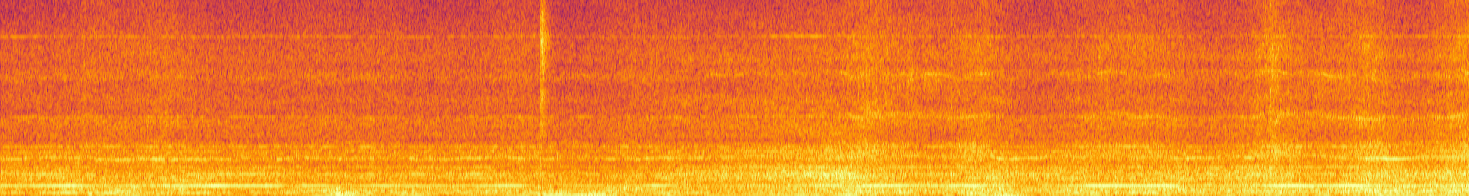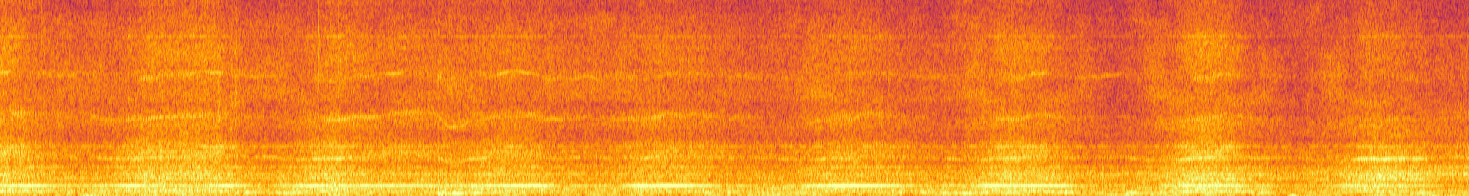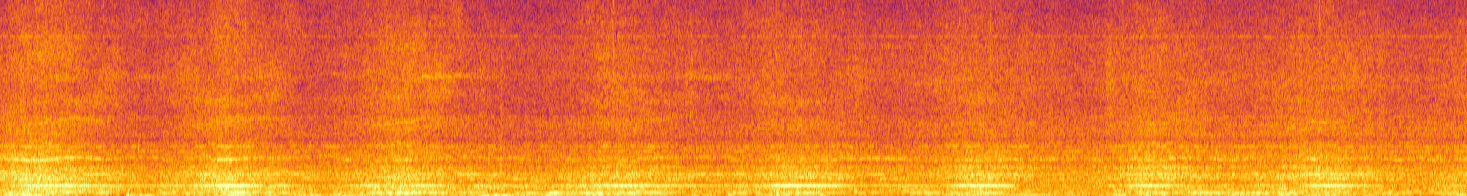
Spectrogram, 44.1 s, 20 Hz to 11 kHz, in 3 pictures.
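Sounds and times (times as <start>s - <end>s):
vacuum cleaner running: 0.0s - 44.0s.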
